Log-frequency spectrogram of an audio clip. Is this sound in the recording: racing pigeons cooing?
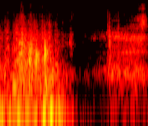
yes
